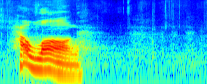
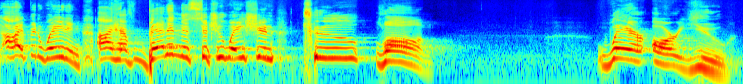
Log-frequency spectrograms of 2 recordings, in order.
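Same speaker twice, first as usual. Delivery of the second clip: raised, aching plea to God; pleading psalmist; 9 semitones higher than usual. Retold or imitated. Psalmist pleading with God after long waiting, raised and aching. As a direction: cry out like a man who has waited far too long. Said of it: "The psalmist is going".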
